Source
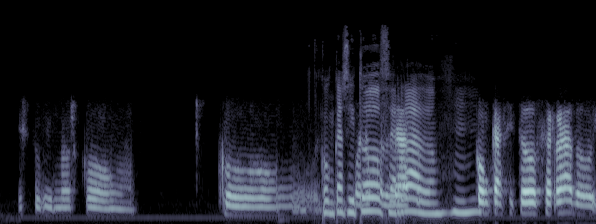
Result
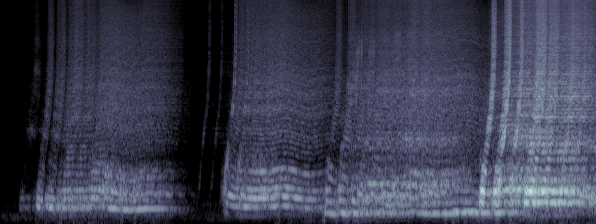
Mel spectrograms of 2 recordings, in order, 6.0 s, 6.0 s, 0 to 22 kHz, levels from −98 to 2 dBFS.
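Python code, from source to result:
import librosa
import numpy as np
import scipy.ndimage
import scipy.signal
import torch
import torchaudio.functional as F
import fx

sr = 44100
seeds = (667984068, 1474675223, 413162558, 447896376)

p1 = fx.dead_time(x, sr, dead_ms=0.15)
p2 = scipy.signal.sosfilt(scipy.signal.butter(2, 110.0, 'highpass', fs=sr, output='sos'), p1)
p3 = fx.high_shelf(p2, sr, hz=2200.0, db=9.0)
p4 = fx.hum_notches(p3, sr, base_hz=60, count=8)
p5 = fx.level_steps(p4, sr, step_db=22)
p6 = fx.dispersion(p5, sr, late='highs', ms=126.0, hz=1800.0)
p7 = fx.chorus_voices(p6, sr, voices=2, hz=0.97, base_ms=15, depth_ms=4.4, mix_pct=60)
p8 = fx.peak_eq(p7, sr, hz=1200.0, db=-8.5, octaves=0.55)
p9 = p8 + fx.echo_feedback(p8, sr, ms=124, feedback_pct=16, wet_db=-3, dry=0)
p10 = fx.rev_gated(p9, sr, seeds[0], gate_ms=380, shape='rising', drr_db=2.5)
p11 = fx.record_warp(p10, sr, rpm=33.33, depth_cents=100.0)
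y = p11 * 10.0 ** (6.0 / 20.0)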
